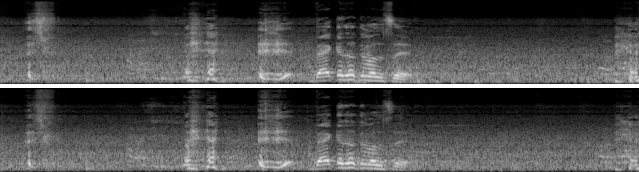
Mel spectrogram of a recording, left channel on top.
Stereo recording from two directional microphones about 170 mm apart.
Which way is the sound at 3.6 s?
25° left (ahead or behind).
